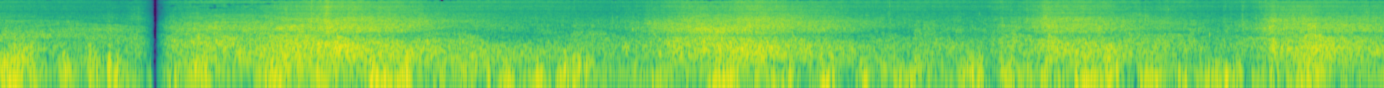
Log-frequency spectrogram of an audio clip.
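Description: Sea surf washing onto the beach, swelling and falling back every few seconds, with wind buffeting the microphone. The sound drops out for a split second about a second and a half in.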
